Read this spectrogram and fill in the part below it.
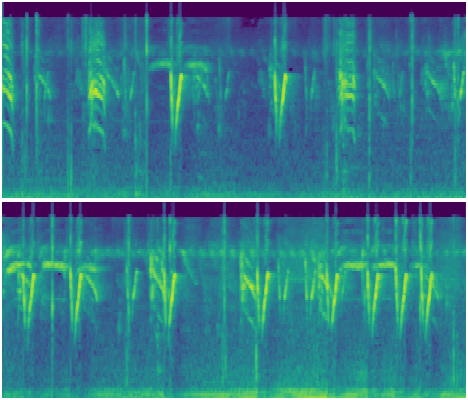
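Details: Bar-winged prinia (ciblek) lure song for prompting other ciblek: lively high chirps and fast falling whistles, grouped into rapid bursts that grow denser toward the end, with a low background rumble.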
